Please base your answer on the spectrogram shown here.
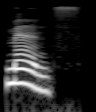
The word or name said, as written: mense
